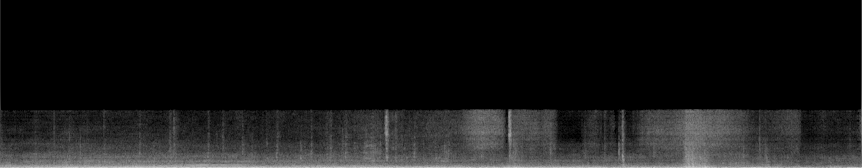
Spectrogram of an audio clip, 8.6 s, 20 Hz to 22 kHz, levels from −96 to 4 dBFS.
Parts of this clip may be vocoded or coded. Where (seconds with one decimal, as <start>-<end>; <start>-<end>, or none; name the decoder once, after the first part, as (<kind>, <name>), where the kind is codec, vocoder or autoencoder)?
0.0-1.1 (codec, SNAC); 4.5-8.6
